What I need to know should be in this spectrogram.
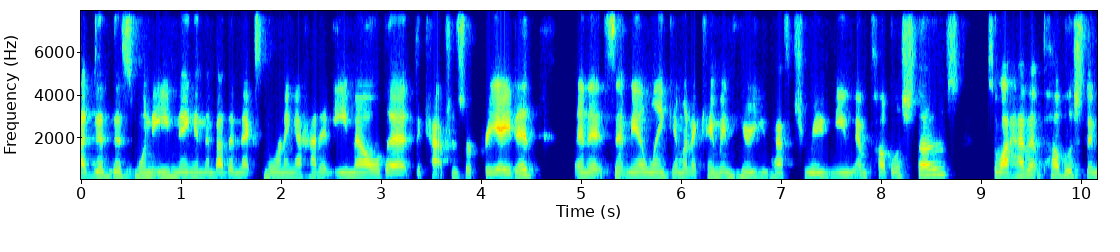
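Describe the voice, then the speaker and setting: Over a quiet background, a woman with a Southern US accent speaks in a monotone, flat intonation. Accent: Southern drawl. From US South. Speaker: teacher trainer. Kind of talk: online training session. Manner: casual. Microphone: video call.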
